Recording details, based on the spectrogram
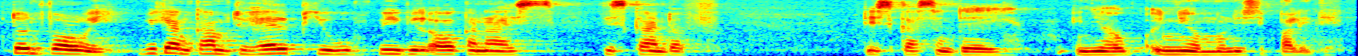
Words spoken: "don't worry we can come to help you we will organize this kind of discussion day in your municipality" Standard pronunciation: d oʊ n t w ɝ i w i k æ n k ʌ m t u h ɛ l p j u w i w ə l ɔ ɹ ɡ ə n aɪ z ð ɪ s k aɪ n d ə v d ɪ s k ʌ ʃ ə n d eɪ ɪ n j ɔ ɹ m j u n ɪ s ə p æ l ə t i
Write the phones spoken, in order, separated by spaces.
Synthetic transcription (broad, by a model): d oʊ n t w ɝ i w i k æ n k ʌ m t u h ɛ l p j u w i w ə l ɔ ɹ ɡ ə n aɪ s ð ɪ s k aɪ n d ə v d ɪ s k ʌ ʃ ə n d eɪ ɪ n j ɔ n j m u n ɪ s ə p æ l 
